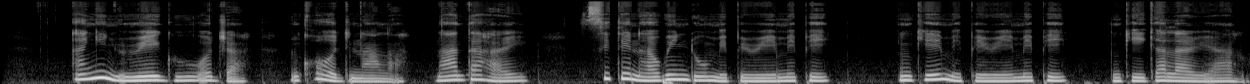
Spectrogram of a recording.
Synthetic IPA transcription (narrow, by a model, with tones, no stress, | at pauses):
a˨ɲɪ˦nu˨ɾe˦ɡu˦ɔ˦d͡ʒa̰˨ | ŋ̩˨kʰɔ˦˨dɪ˨na˨la̰˨ | na˨a˦da˦ɦa˨ɾɪ˦ | si˦te˦na˨wɪ˦n̩˦do˦me˨pe˨ɾe˨e˨me˦pe˦ | ŋ̩˨kʰe˦e˦me˨pe˨ɾe˨e˨me˦pe˦ŋ̩˨kʰe˨ɡa˦la˨ɾɪ̰˨a˦ɦʊ˨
